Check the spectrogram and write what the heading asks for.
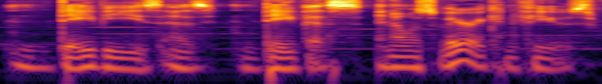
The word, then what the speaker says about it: Davies: Um, and another interest his name is Greg Davis but it's spelled Davies. D- A V I S. So it it seems like a lot of people pronounce Davies as Davis.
